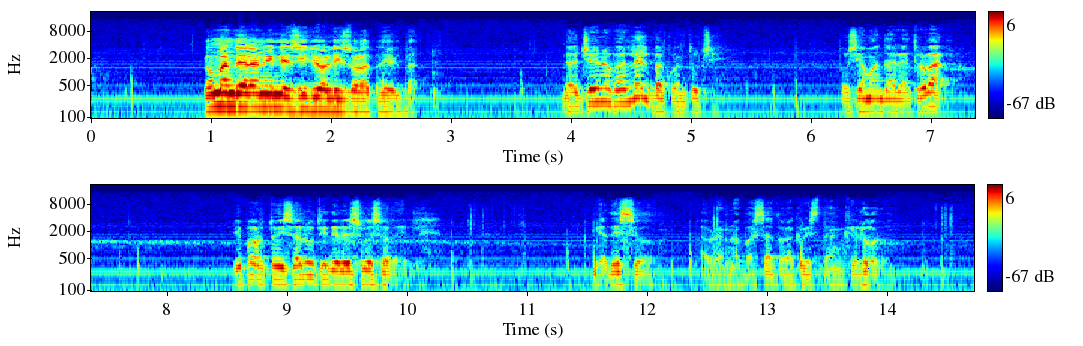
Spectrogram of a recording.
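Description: Two men talk calmly in low voices.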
